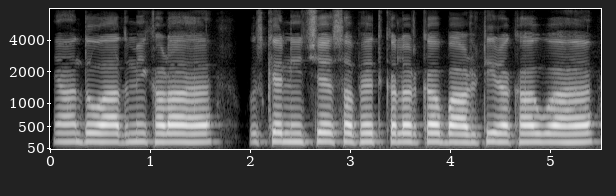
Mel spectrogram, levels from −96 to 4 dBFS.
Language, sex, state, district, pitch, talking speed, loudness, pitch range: Hindi, male, Jharkhand, Deoghar, 180 Hz, 150 wpm, -14 LUFS, 180-185 Hz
